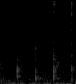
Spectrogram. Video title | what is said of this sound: СОКОВИТИЙ ТЕПЛИЙ САЛАТ З БАКЛАЖАНІВ І ПОМІДОРІВ - ГОТУЄТЬСЯ ЗА 15 ХВИЛИН /ШЕФ ВДОМА | Який глухий звук. Значить, баклажан повністю просмажений.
